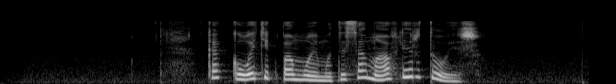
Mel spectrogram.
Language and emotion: Russian, positive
